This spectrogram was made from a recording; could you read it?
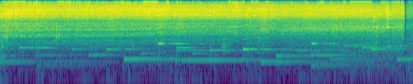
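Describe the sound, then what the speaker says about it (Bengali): A steady, dense sizzle of mustard seeds spluttering in hot oil runs throughout, with a melodic tune playing over it. "সর্ষে খুব লাফালাফি করতে শুরু করেছে"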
